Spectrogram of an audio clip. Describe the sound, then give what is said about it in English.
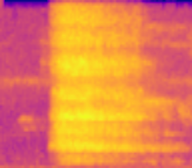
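A single quiet inhale through the nose during a breathing exercise: a soft, airy hiss that starts abruptly, holds for about a second, then tapers off. “You can just pause and breathe through your nose. And you can pause at the top of the breath.”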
